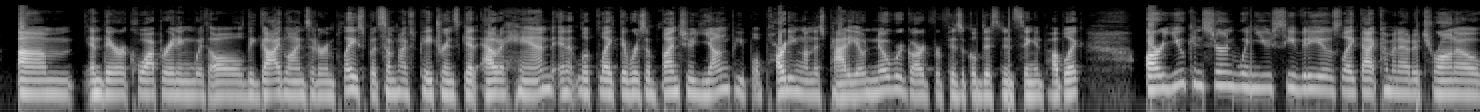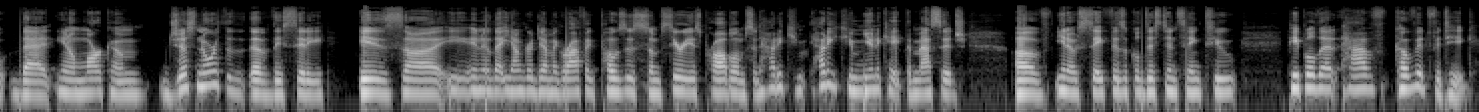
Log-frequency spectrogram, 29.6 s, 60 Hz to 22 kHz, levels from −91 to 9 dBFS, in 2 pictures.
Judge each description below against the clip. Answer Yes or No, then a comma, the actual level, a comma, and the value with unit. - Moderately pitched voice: Yes, medium, 165 Hz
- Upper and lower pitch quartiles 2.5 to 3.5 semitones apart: Yes, average, 2.8 semitones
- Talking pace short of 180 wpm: No, average, 195 wpm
